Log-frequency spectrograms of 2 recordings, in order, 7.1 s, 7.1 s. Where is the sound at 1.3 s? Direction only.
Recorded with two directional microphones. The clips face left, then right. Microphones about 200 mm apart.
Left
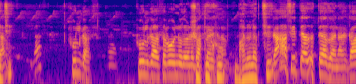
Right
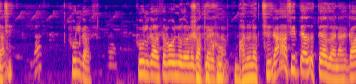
5° right (ahead or behind).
